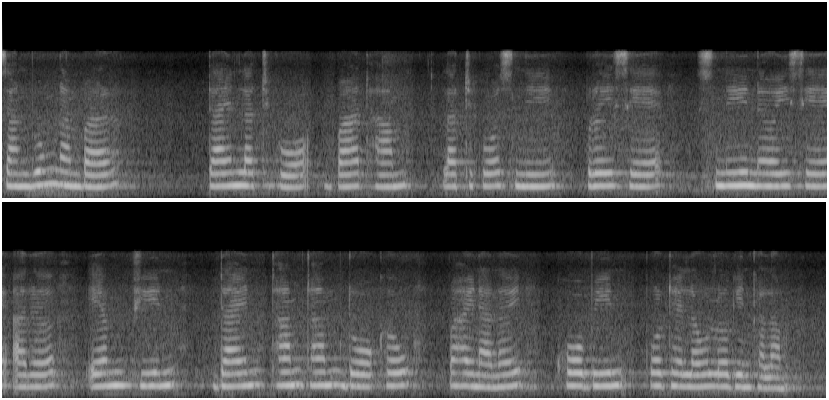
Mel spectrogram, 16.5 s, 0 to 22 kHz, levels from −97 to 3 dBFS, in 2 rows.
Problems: none marked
